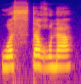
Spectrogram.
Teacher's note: ہمزے کا معنی ہے حرف کی آواز ایسے کمزور ہو کہ اس میں پستی پائی جائے، تو ہم یہ کلمہ کو ایسے پڑھیں گے واستغنا. حرف الغین کی ادائیگی حلق کے اوپر والے حصے سے ہے. غین حروف تفخیم میں سے ہے تو ہمیں غین کو موٹی آواز میں پڑھنا ہے.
